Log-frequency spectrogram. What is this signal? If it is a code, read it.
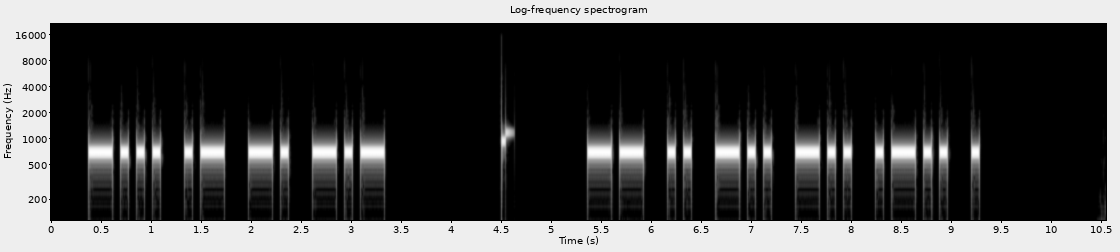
Morse code, heard as a keyed tone, about 15 wpm, 700 Hz. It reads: BANK MIDDLE
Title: Sentences from Top 900 Words - New Word Drill - 15wpm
